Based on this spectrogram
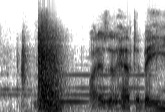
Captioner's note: door slams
